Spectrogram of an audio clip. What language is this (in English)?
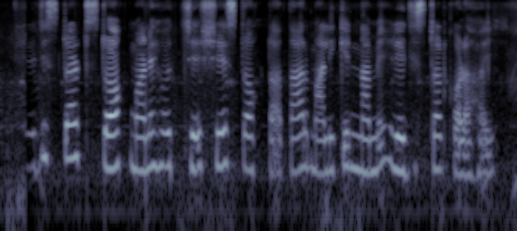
Bangla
